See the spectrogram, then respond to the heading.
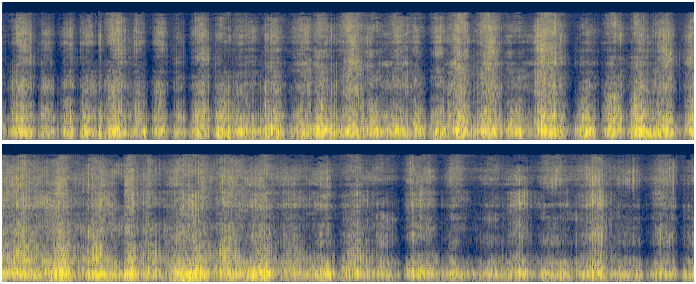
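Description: Fingernails scratch quickly along the top edge and side panel of a closed, hollow, medium white textured faux-leather jewelry box. The result is a steady, dense rasping with rapid strokes blending into one another. The tone is a muffled, mid-range scrape with little deep low end.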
